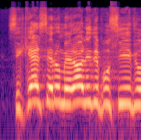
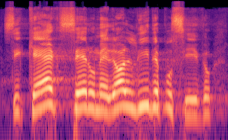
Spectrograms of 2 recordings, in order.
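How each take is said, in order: First: It is spoken at a normal, quicker pace. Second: It is spoken more slowly and deliberately.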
